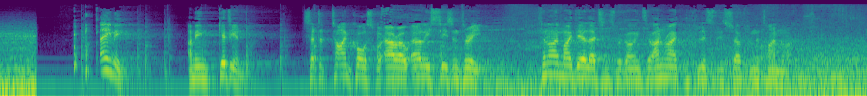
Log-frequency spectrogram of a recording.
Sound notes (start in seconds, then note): none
